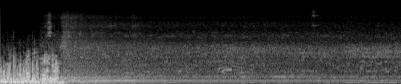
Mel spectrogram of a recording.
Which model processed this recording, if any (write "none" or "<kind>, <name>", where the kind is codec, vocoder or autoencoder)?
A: none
